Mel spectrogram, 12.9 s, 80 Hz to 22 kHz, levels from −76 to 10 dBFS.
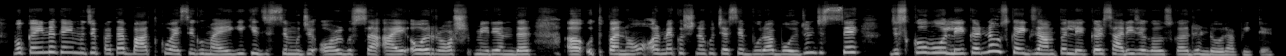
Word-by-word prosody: वो 325 - +2
कहीं 345 +1 +5
न 380 0 +3
कहीं 365 -1 +2
मुझे 330 0 -2
पता 285 +2 -3
है 330 - +1
बात 255 0 +2
को 285 -3 -5
ऐसे 250 +4 -1
घुमाएगी 240 0 -1
कि 300 - +1
जिससे 250 +2 -2
मुझे 255 0 -4
और 255 +1 -3
गुस्सा 245 0 +1 0.2
आए 230 +1 +5
और 275 +1 +3
रोष 245 +1 +1
मेरे 250 0 -1
अंदर 235 0 0 0.4
अ, 235 0 +7
उत्पन्न 250 -2 +2
हो 245 +4 -5
और 285 - 0
मैं - - +2
कुछ 310 -2 -2
ना 280 - -3
कुछ 285 -1 -7
ऐसे 275 +2 -1
बुरा 255 +1 -1
बोल 230 -1 -1
जाऊँ, 345 +2 -5
जिससे 365 +2 +3 0.3
जिसको 340 +6 +1
वो 340 +1 +1
लेकर 295 +1 +4
ना 425 +3 +2
उसका 390 -6 +1
एग्ज़ाम्पल 275 +1 +2
लेकर 265 +1 +1
सारी 255 +2 +1
जगह 255 -3 -3
उसका 235 0 -4
ढढोरा 215 -4 -5
पीटे। 200 -1 -13
265 Hz, 215 wpm, -23 LUFS, 240-300 Hz, 0.4 s, अ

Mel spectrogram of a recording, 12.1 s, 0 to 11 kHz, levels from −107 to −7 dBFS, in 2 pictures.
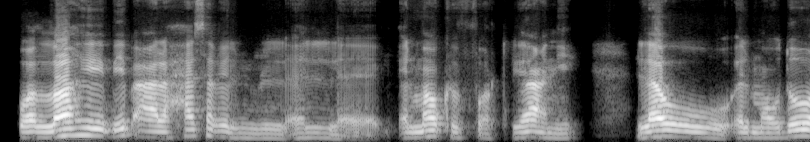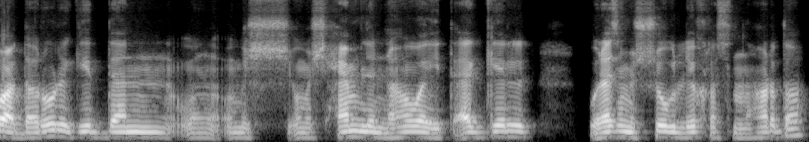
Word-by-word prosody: والله 155 +7 +7
بيبقى 150 -2 -1
على 125 -1 +3
حسب 150 -3 -4
ال 130 -3 -6 0.4
ال 115 +1 -12 0.5
الموقف 135 +4 -1
برضه، - - -15
يعني 120 -4 -1 0.4
لو 130 -5 +4
الموضوع 120 +5 +3
ضروري 135 +4 -2
جدًا، 125 -1 -4 0.3
و 110 0 -14
ومش 115 -1 -10
ومش 115 0 -10
حِمْل 130 +1 -1
إن 115 -3 -5
هو 125 +3 -1
يتأجل 125 +3 -4 0.4
ولازم 125 +1 0
الشغل 120 0 -3
يخلص 120 -1 -8
النهارده، 120 +5 -6
125 Hz, 120 wpm, -22 LUFS, 115-130 Hz, 0.5 s, والله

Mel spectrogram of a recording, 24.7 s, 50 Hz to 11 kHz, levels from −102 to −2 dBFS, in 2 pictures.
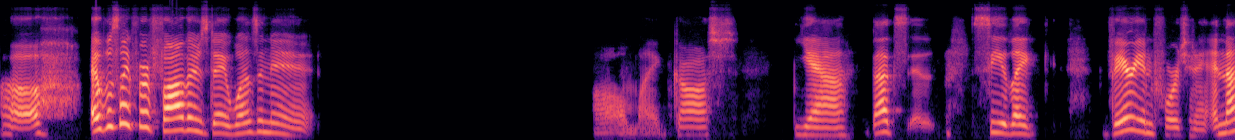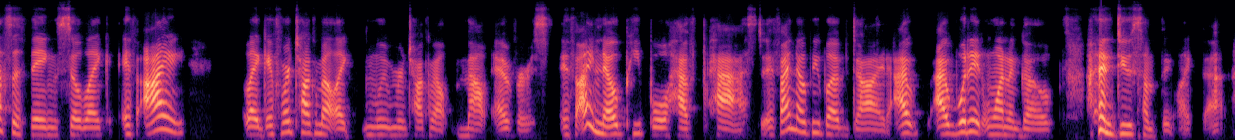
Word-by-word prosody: Ugh, 175 -5 +1 0.5
it - - +8
was 375 -1 +2
like 440 -2 +6
for 365 -2 +6
Father's 275 -4 +8
Day, 220 -1 -1
wasn't 235 +4 -4
it? 180 -8 -6 2.8
Oh - - -15
my - - -17 0.2
gosh. 180 - -6 0.6
Yeah. 180 -1 0 0.3
That's 250 - +1
e - - -22 0.6
see, 240 - -4
like 205 -2 0 0.8
Very 300 - +7
unfortunate, 180 -9 -6
and 210 +5 -2
that's 250 +3 +5
the 230 -4 -6
thing, 180 -1 -6
so, 180 +1 -7
like, 175 0 -6
if 200 +1 -7
I, 280 -7 +5 0.6
like 185 -1 -3
if 200 - -6
we're 245 +2 -3
talking 225 -3 -2
about - - -1
like 165 -1 -5
when 185 - -18 0.2
we're 175 -1 -12
talking 165 0 -8
about 150 - -7
Mount 160 0 -5
Everest, 485 - -9
if - - -10
I - - +3
know 200 -4 0
people 190 -5 -10
have 165 -2 -1 0.2
passed, 465 - -1
if - - -12
I 255 +4 +2
know 255 -6 -4
people 230 -4 -8
have 180 -2 -7
died, 155 -2 -4
I 230 - +2 0.3
I 195 +2 +5
wouldn't 240 -1 -2
wanna 190 -3 -3
go 155 -1 -9 0.5
and 245 -10 +6
do 205 0 -3
something 155 -7 -12
like - - -15
that. - - -10
200 Hz, 150 wpm, -22 LUFS, 175-245 Hz, 2.8 s, it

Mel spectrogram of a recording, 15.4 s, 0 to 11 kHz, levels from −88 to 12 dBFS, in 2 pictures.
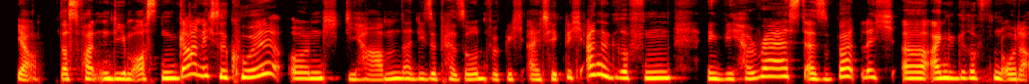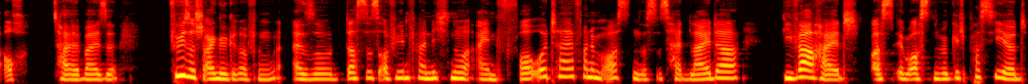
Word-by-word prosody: ja, - - -1
das 205 0 +1
fanden 225 +1 +2
die 220 - +2
im 210 - +1
Osten 215 +4 +4
gar 380 +5 +2
nicht 340 -1 -1
so 285 - +4
cool 285 +5 +4 0.2
und 235 +1 0
die 200 0 -5
haben 195 +4 -1
dann 230 -1 0
diese 215 -1 -2
Person 205 +2 -2
wirklich 200 0 -7
alltäglich 200 - -3
angegriffen, 255 -8 +3 0.2
irgendwie 215 -2 0
harassed, 315 +6 0
also, 210 -1 0
wörtlich, 280 -2 -1
äh, 240 - +2
angegriffen 240 +1 +3
oder 200 -1 -3
auch 190 - -8 0.2
teilweise 195 -1 -2 0.4
physisch 335 -5 +7
angegriffen. 210 0 -1
Also, 205 0 -2
das 235 +4 -3
ist 250 - -1
auf 220 - -4
jeden 250 0 +1
Fall 250 -3 -2
nicht 240 +1 -2
nur 230 -3 +1
ein 200 -2 -3
Vorurteil 300 +10 -2
von 305 - -2
dem 265 -3 +2
Osten, 255 -3 -4
das 195 - -6
ist 215 - -4
halt 200 - -5
leider 245 +5 +1 0.3
die 235 - +6
Wahrheit, 225 -8 +3
was 210 0 0
im 220 -3 -3
Osten 210 +1 0
wirklich 230 +3 -4
passiert. 250 -8 -2
225 Hz, 210 wpm, -22 LUFS, 205-255 Hz, 0.4 s, physisch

